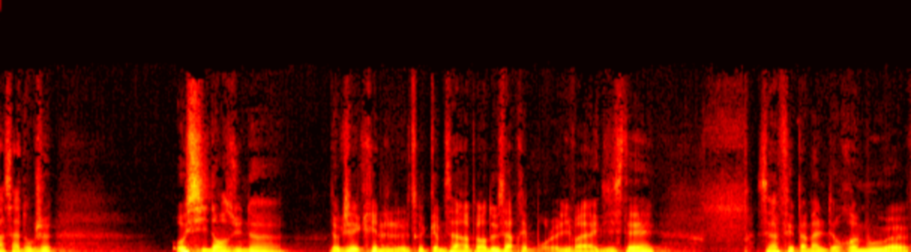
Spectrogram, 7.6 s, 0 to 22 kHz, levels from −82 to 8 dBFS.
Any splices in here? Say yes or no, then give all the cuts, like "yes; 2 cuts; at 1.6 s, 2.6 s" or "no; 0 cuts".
yes; 1 cut; at 2.7 s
